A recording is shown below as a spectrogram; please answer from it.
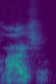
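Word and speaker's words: מעשר: It means 10th in Hebrew, and it's pronounced ma'ashur.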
